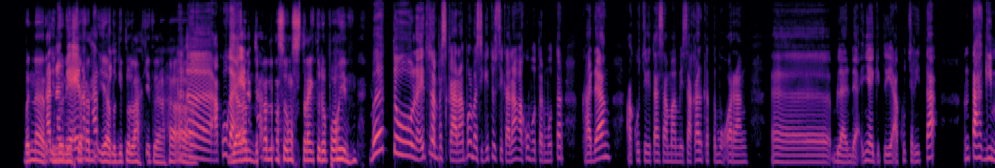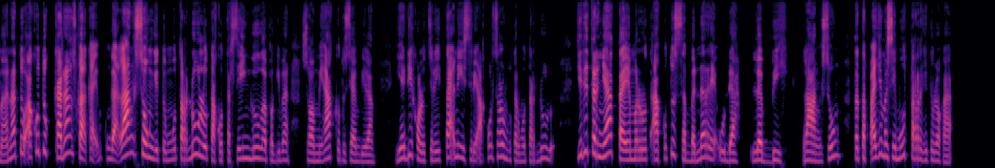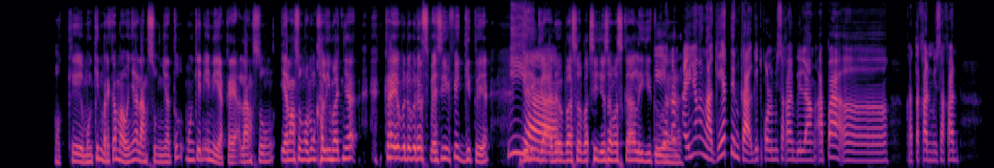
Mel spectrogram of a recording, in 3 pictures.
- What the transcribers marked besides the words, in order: in English: "straight to the point"; chuckle; laughing while speaking: "kalimatnya"
- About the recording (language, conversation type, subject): Indonesian, podcast, Pernahkah kamu mengalami stereotip budaya, dan bagaimana kamu meresponsnya?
